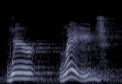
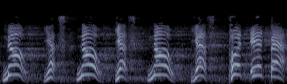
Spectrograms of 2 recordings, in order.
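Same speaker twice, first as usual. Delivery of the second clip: escalating shouting match; 6 semitones higher, slower than usual. Retold or imitated. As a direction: yell no and yes, rising each time. Mom and toddler arguing.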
